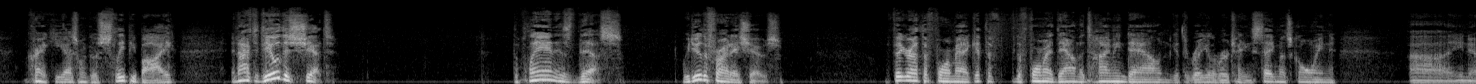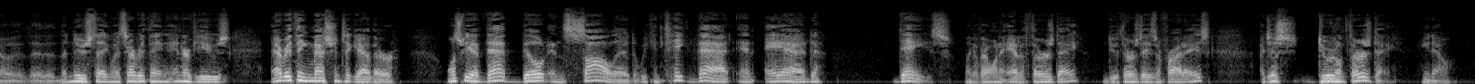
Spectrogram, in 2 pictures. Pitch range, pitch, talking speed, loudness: 110-140 Hz, 120 Hz, 185 wpm, -19 LUFS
